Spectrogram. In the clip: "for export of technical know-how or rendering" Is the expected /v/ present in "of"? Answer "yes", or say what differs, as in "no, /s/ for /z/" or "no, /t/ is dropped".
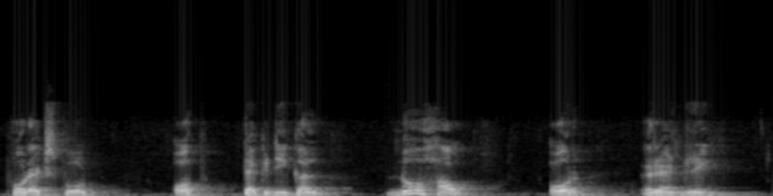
no, /p/ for /v/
